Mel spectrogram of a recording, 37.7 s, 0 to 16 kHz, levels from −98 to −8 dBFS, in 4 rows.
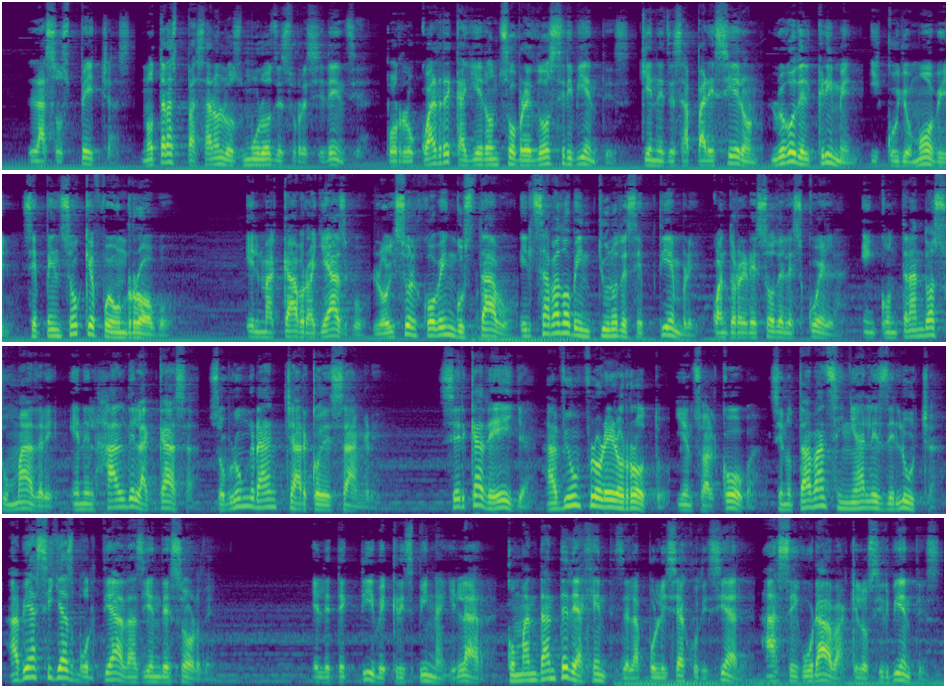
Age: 30-49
